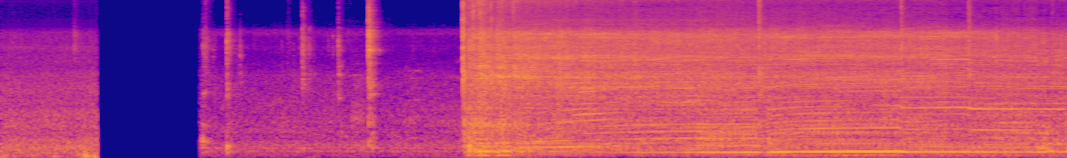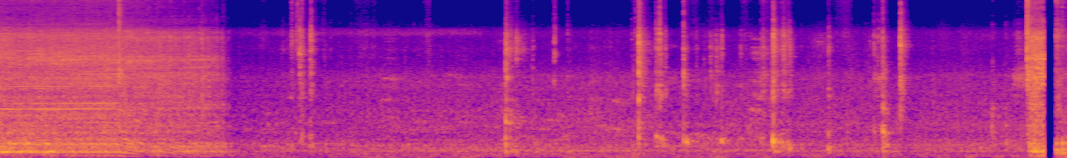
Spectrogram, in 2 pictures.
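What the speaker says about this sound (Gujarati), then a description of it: "તમે જોઈ શકો છો આવી રીતે મિક્સરમાં કાઢી નાખે" A kitchen mixer grinder whirs loud and steady for about eight seconds as it grinds dough balls of rice and ghee into laddoo crumbs, framed by quieter clicks and handling noises before and after.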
